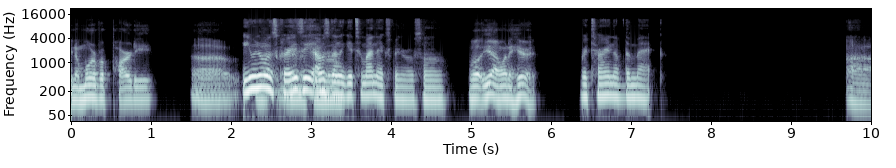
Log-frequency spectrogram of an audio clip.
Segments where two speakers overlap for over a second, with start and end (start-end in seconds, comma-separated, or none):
2.1-3.5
